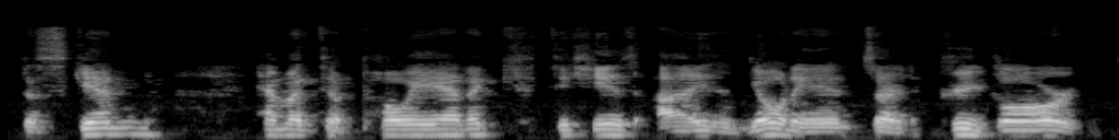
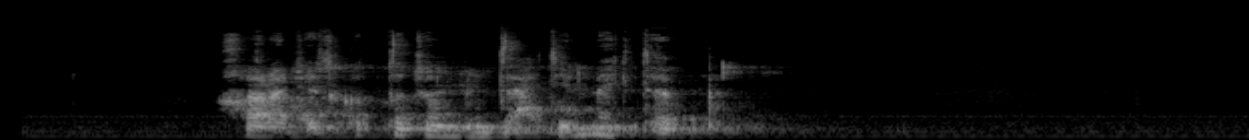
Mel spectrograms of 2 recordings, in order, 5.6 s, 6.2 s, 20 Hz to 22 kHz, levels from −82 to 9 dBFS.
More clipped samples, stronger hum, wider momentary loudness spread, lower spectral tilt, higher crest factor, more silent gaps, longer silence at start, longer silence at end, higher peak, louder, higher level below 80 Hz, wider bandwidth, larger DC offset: neither; neither; about the same, 11 LU vs 13 LU; first, -7.5 dB/octave vs -4 dB/octave; second, 14 dB vs 24 dB; neither; second, 0.1 s vs 1.1 s; second, 0.2 s vs 2.45 s; first, -2 dBFS vs -14 dBFS; first, -17 LUFS vs -34 LUFS; first, -58 dBFS vs -86 dBFS; about the same, 10.5 kHz vs 11.5 kHz; neither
